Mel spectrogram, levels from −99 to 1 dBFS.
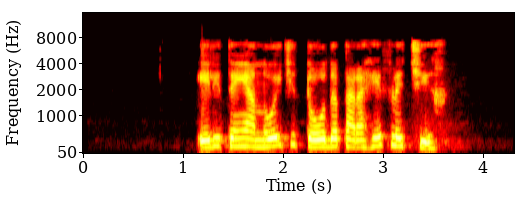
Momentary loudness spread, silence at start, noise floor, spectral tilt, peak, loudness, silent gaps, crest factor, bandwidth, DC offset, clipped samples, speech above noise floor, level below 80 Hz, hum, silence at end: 5 LU; 1.15 s; -87 dBFS; -4.5 dB/octave; 0 dBFS; -15 LUFS; none; 16 dB; 7.6 kHz; under 0.1%; under 0.1%; 73 dB; -58 dBFS; none; 0.7 s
